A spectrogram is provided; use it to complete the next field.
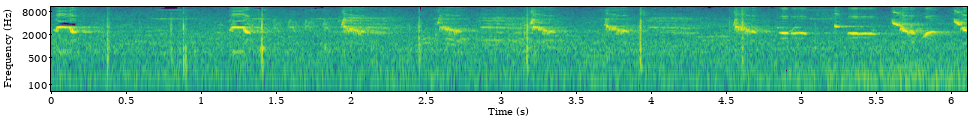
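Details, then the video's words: Springtime Northern mockingbird, South Carolina city neighbourhood, 2008: series of descending swept whistles and chirps repeated in quick clusters, with clicks and other birds calling faintly in the background. "Voices of Spring: Mockingbirds"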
